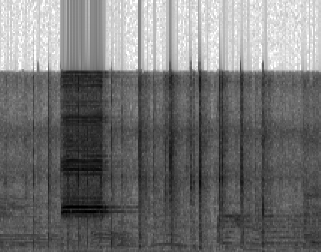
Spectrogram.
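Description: A referee's whistle blows one short, loud, shrill blast about a second in, the signal for the serve, over spectators' chatter.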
